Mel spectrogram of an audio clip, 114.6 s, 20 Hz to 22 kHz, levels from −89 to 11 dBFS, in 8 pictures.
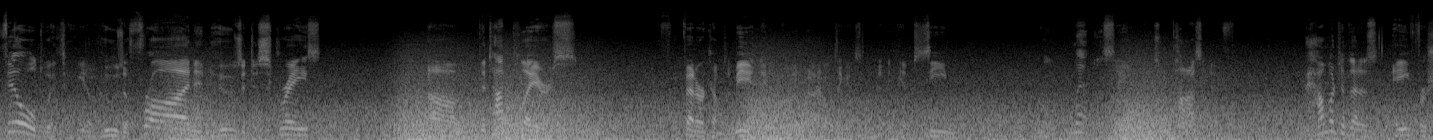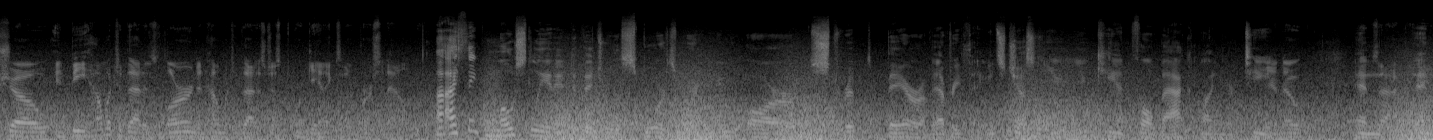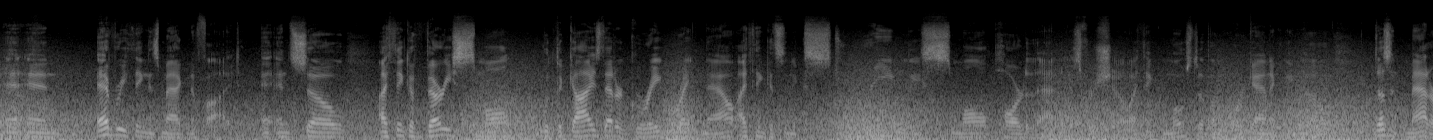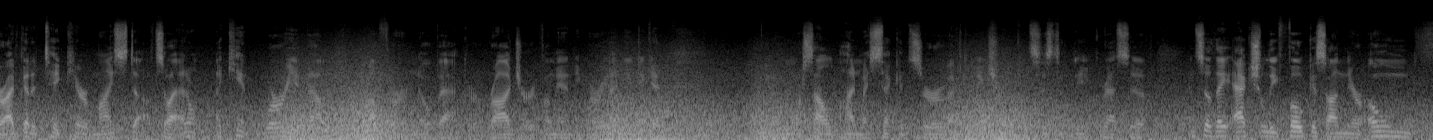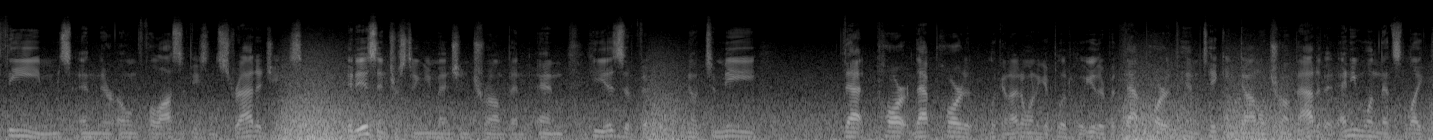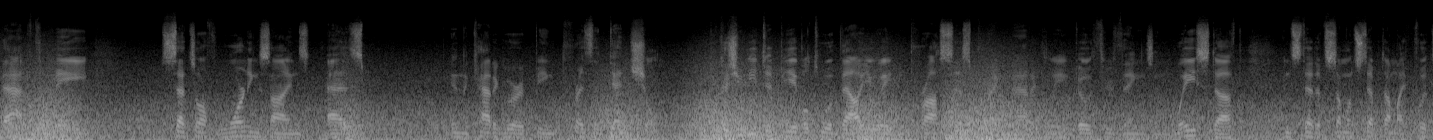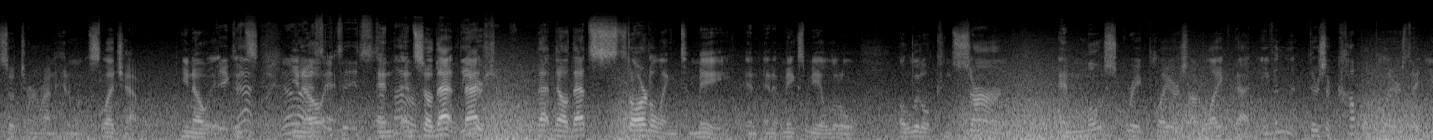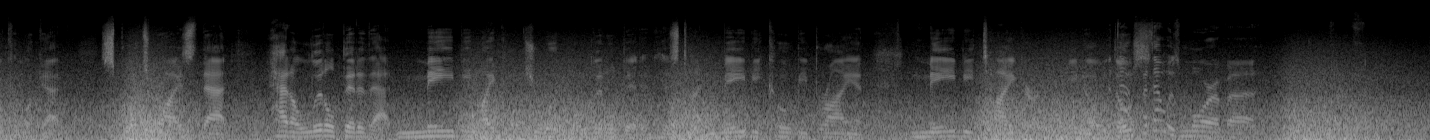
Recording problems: wind noise on the microphone; heavy; 2 dB below the speech

